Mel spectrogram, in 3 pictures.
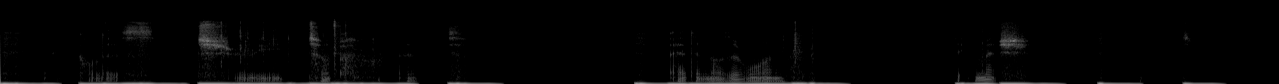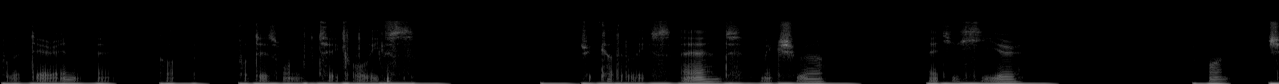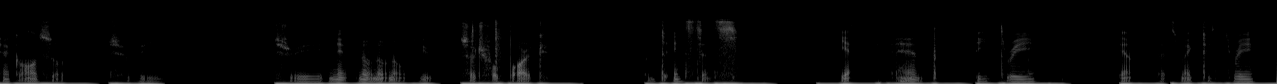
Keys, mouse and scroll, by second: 0.9 F2, 2.2-3.7 typing, 4.2 click, 7.8 typing, 9.0 a, 10.2 click, 10.8-11.7 scroll down 1, 11.7-19.6 drag, 15.8-16.5 typing, 30.3 typing, 31.8 click, 34.7 shift+click, 36.2 click, 36.8 shift+click, 37.3 shift+click, 37.9 scroll down 1.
